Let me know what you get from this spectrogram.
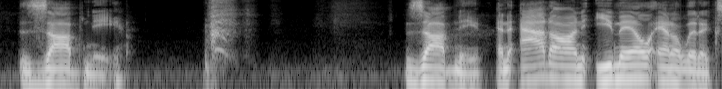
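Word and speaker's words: Xobni: This next one is an add-on email analytics service, and they are called Zobni.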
